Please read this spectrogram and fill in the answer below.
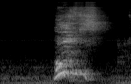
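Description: One sharp, explosive sneeze with a brief intake before it.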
